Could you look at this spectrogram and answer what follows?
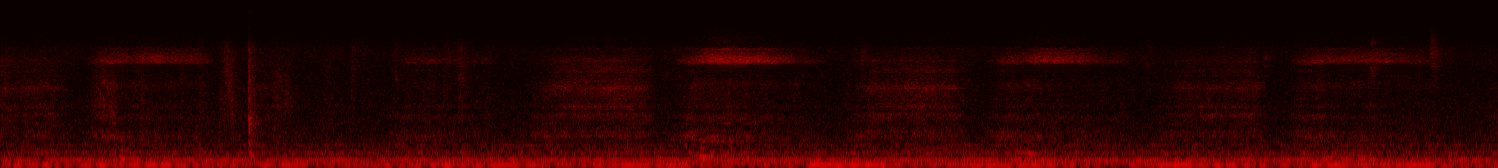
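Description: Soft, repeated snorting breaths over steady low room hum, roughly every three seconds: quiet snoring during sleep.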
